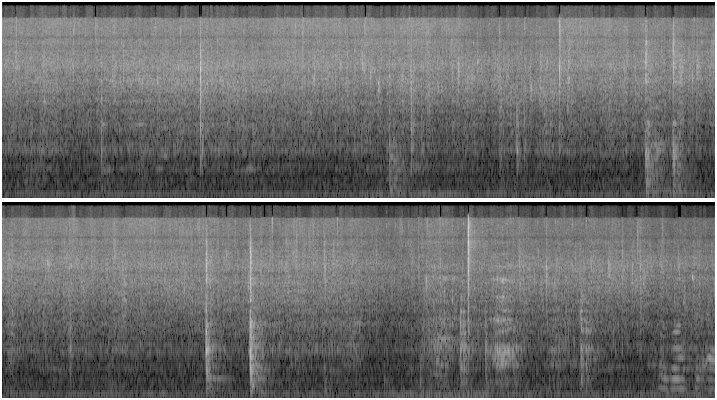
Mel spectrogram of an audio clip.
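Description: Sugar peas and shrimp stir-frying in a pan, a steady quiet sizzle broken by scattered clinks and scrapes of a utensil stirring against the metal.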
